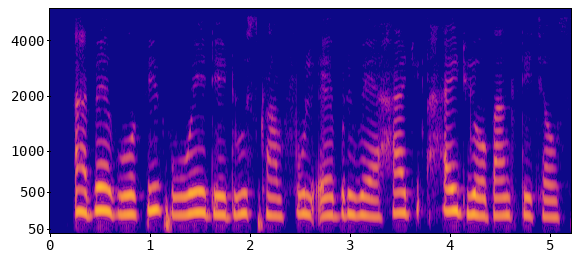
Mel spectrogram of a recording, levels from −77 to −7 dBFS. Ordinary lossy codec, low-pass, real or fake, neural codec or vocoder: none; 5.4 kHz; real; none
